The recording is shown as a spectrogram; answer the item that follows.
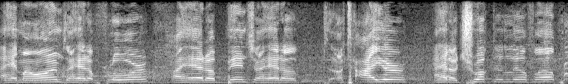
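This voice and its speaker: Over noticeable background noise, a high-pitched man with an American accent speaks at a moderate pace, his intonation fairly even. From US South, small-town Mississippi. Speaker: celebrity chef and fitness personality. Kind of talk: casual interview.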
